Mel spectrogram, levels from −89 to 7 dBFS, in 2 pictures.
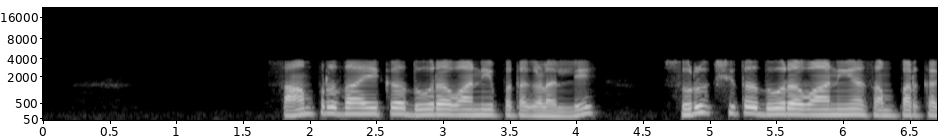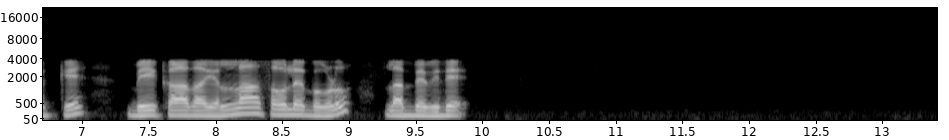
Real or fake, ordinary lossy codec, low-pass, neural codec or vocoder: real; none; 3.6 kHz; none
